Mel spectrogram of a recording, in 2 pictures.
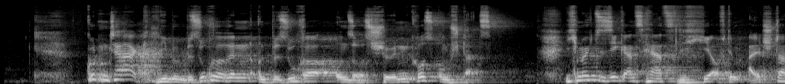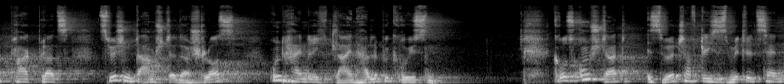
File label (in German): Mundart Begruessung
